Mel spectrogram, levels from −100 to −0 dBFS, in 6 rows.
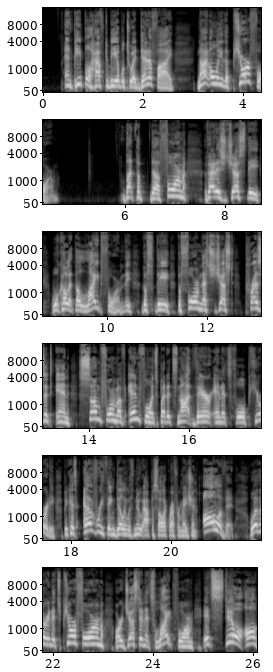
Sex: male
